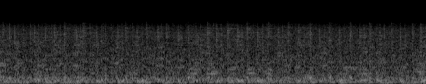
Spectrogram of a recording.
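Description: Rock backing track in an instrumental passage with no singing: a dense, steady low rumble of drums.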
